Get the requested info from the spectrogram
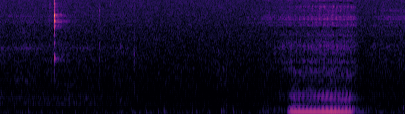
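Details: Sleeping boxer dog: a single deep, rumbling snore lasting under a second after a quiet stretch and one faint click; snoring.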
